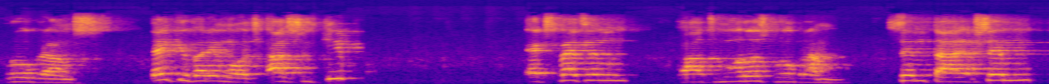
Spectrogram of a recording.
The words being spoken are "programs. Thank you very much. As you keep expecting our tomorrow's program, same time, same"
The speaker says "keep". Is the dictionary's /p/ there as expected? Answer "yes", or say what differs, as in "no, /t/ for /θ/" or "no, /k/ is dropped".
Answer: yes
